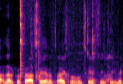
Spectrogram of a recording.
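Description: A man talking steadily, with one sharp clink about half a second in.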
